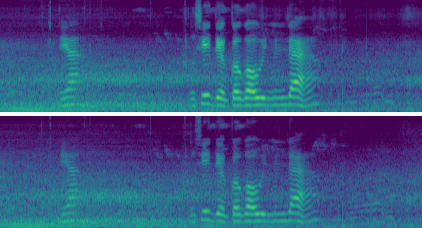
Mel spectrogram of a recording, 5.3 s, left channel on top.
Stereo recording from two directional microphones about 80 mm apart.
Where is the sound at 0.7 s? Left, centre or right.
Centre.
